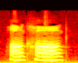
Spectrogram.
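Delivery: loud, blaring honks; loud horn honk. Acted. Reading to a child, honking the jeep horn loudly.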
